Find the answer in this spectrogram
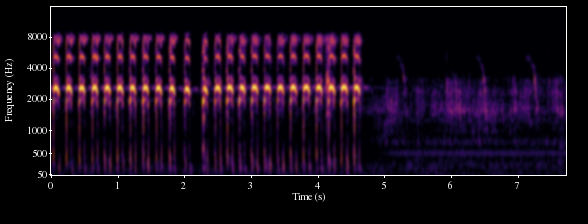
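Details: Osprey on a nest camera, 15 April 2023, calling while one bird holds a fish on a pole, another wants it, and an intruder is nearby: a fast run of about eighteen sharp whistled cheeps, evenly spaced, then quiet background birds.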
